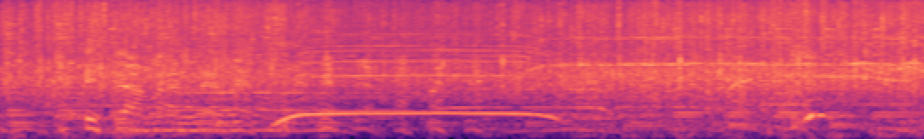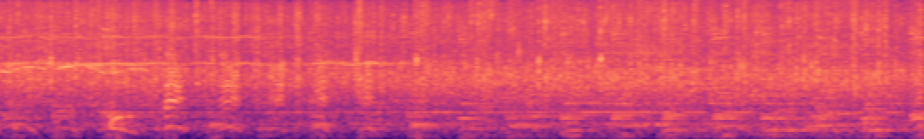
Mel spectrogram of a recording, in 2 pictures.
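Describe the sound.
An audience claps steadily throughout, a dense continuous patter, with a few whistles and scattered cheering voices rising over the applause, welcoming a professor about to give a talk on rap.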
